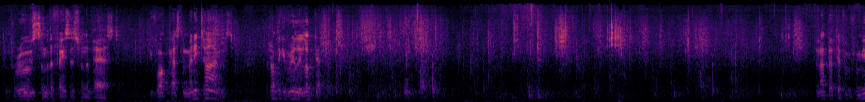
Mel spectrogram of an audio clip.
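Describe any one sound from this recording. A man speaks with animation nearby in an echoing room.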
